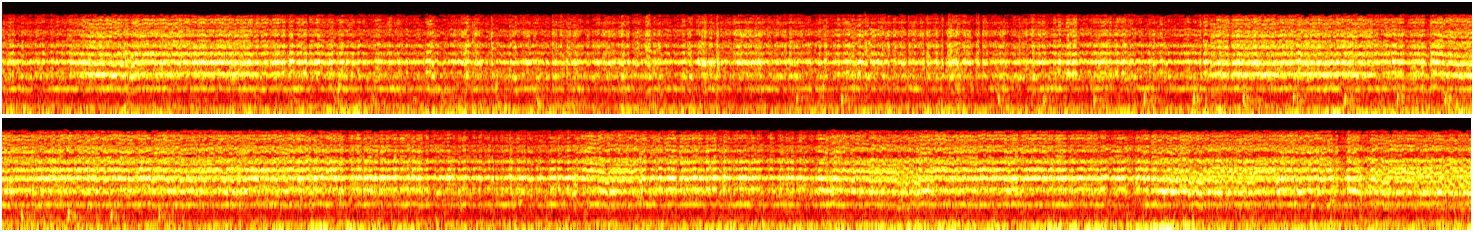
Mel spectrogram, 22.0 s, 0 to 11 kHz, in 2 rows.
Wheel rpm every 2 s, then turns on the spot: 160, 160, 170, 170, 160, 160, 170, 160, 160, 160, 160.
none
